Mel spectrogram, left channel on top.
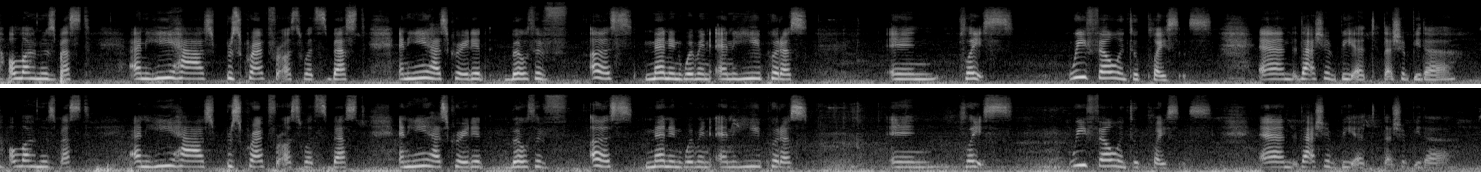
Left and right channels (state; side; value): normal; both; correlation 0.47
